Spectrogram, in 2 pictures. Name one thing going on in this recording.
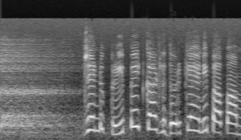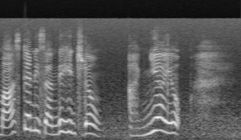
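A woman speaks with animation, close by.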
